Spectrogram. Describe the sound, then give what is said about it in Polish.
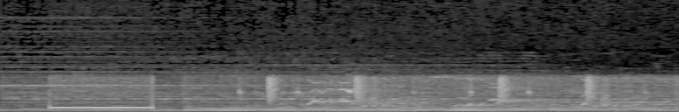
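A single steady telephone tone sounds for about a second while a call waits to connect. Softer, continuous tonal sounds with gliding notes follow for the rest of the wait. “Prosimy czekać na połączenie.”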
